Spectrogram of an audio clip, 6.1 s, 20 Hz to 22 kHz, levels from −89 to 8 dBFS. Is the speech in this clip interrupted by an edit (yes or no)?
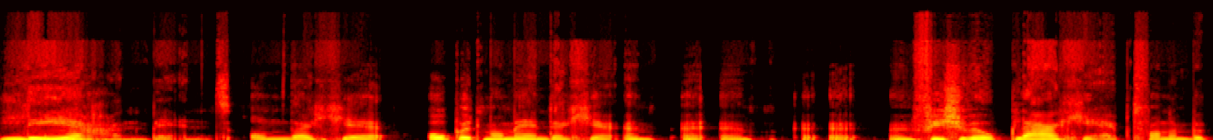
no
